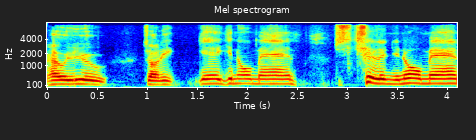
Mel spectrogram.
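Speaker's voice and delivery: fake, put-on American accent. Speaker mimics Nelson greeting Coogan in an interview, Nelson's fake American accent. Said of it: "he talks to Coogan in this fake American accent".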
